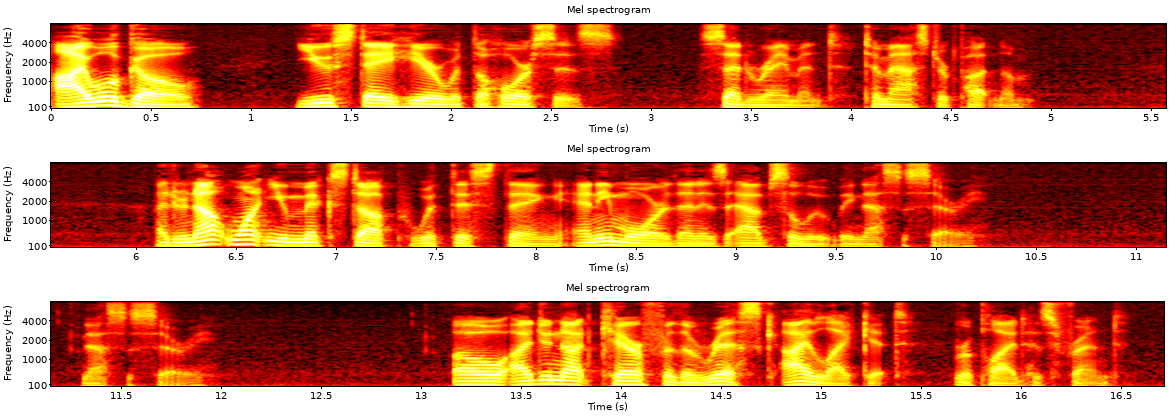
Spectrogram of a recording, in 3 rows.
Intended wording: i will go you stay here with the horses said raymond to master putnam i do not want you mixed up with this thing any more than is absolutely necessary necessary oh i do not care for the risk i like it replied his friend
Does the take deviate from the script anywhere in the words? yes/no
no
